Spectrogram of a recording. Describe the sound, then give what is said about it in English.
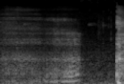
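A voice imitates a man coughing: a breathy, rasping exhale is followed by a pause and then one sharp, loud cough burst. No words are spoken. “And he coughs up a little bit.”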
